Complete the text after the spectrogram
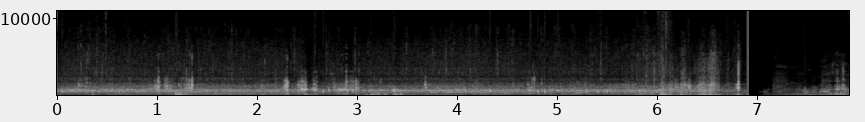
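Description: Water rushes and bubbles in a muffled, underwater hum.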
